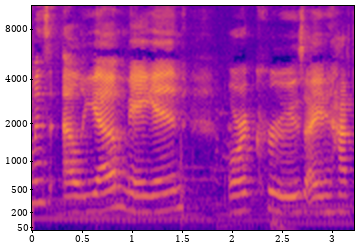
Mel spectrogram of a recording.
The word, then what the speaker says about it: Elia: didn't like my name elia because people always mispronounced it they'd always be like elia elia elia but it's ellia you know just kind of ellia ellia ellia so i just it's girl it's grown on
